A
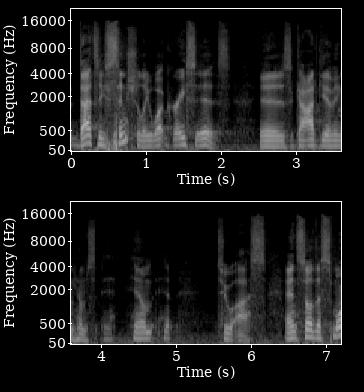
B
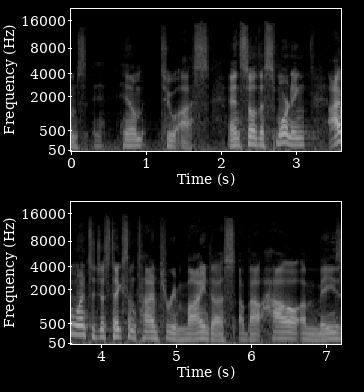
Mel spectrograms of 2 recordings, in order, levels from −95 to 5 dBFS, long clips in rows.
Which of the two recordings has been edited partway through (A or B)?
B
